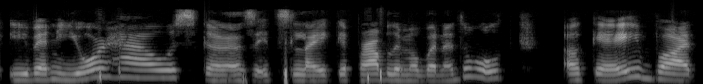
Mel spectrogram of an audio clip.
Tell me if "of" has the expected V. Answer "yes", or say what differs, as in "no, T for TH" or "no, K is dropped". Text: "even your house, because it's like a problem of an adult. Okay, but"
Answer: yes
